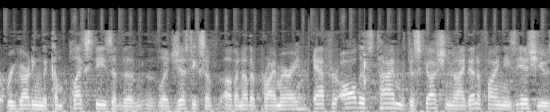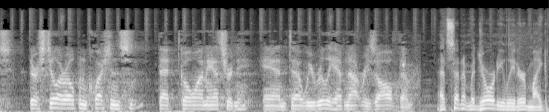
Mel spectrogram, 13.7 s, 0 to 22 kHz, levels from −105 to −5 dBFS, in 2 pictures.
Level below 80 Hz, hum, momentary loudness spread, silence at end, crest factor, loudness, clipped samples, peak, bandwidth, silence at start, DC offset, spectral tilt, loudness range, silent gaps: -40 dBFS; none; 5 LU; 0 s; 14 dB; -14 LUFS; under 0.1%; 0 dBFS; 16 kHz; 0 s; under 0.1%; -4.5 dB/octave; 1 LU; none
